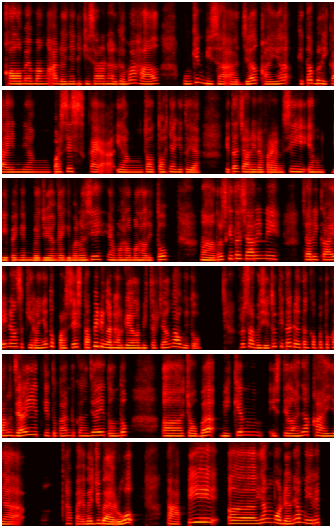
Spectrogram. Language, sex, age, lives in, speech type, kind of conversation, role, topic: Indonesian, female, 20-24, Indonesia, conversation, podcast, guest, Apa peran media sosial dalam membentuk selera gaya?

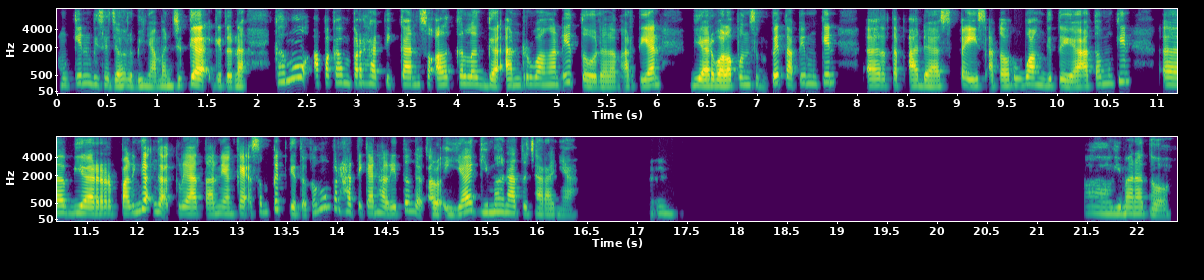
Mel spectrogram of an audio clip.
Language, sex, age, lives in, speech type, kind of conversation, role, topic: Indonesian, female, 25-29, Indonesia, conversation, podcast, host, Bagaimana kamu menata ruang tamu agar nyaman untuk mengobrol?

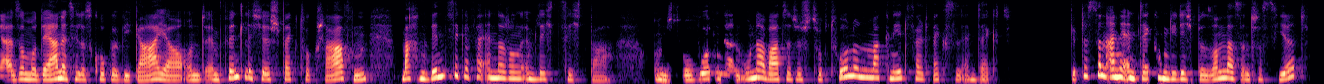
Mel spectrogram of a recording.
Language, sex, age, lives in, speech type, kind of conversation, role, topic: German, female, 40-44, Portugal, read, expert-assistant, expert, Wie genau wissen Forscher, was im Inneren eines Sterns passiert? Gibt es bei den Messungen Unsicherheiten oder Rätsel?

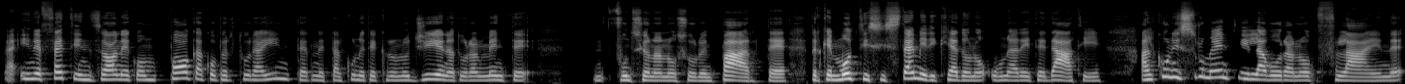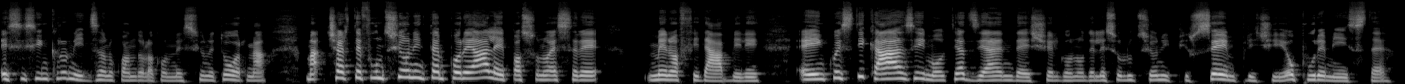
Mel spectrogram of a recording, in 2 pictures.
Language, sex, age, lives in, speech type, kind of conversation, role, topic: Italian, female, 60-64, Italy, read, expert-assistant, expert, L'uso della tecnologia (droni, sensori, intelligenza artificiale) rende l'agricoltura sostenibile più efficace o crea nuove sfide? Quali sono i pro e i contro nell'adottare queste innovazioni?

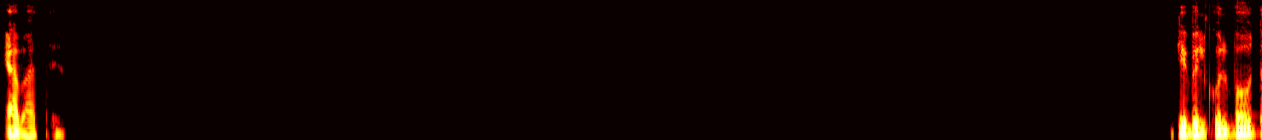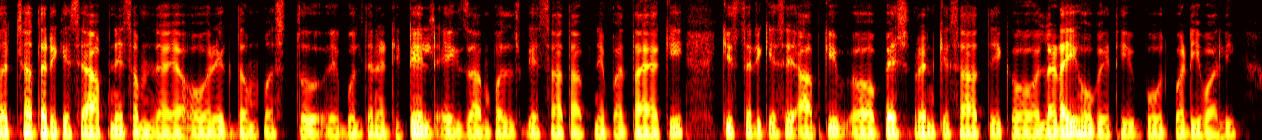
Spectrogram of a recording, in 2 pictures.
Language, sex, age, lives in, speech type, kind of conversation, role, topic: Hindi, male, 30-34, India, conversation, podcast, host, Kya ek sincere apology trust wapas la sakti hai?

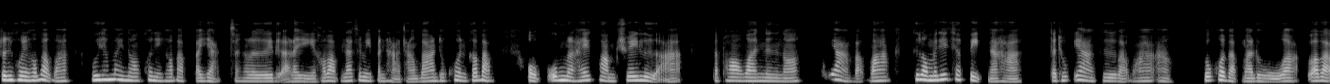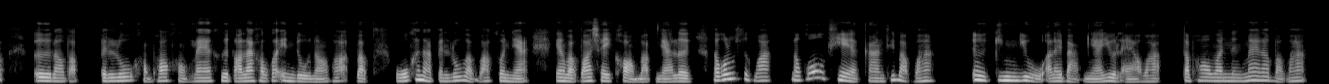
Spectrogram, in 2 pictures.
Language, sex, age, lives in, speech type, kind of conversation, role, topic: Thai, female, 30-34, Thailand, conversation, advice, user, ฉันอยากลดของหรือย้ายไปใช้ชีวิตเรียบง่าย แต่ยังลังเลอยู่ ควรตัดสินใจอย่างไร?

